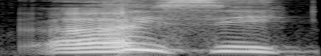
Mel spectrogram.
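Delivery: laughing reply. Retold or imitated. Daughter laughing as she answers her mother, loud amused reply. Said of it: "se ríe y me dice".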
